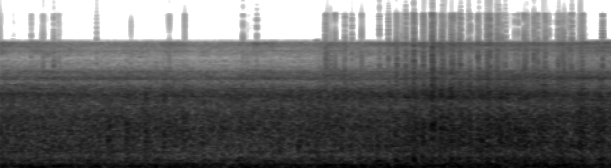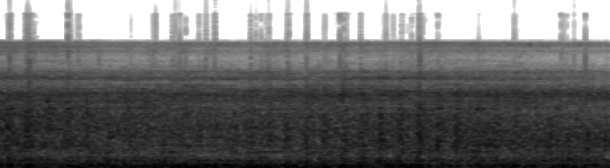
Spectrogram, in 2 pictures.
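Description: Tropicana "juice train" of refrigerated boxcars rolling past: a loud, steady rumble of steel wheels on the rails, with faint clicks about three seconds in.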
